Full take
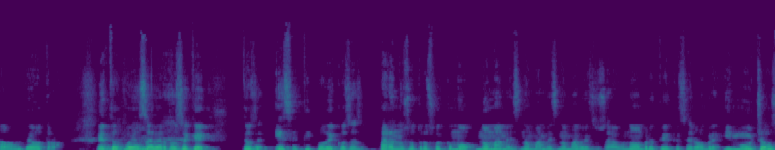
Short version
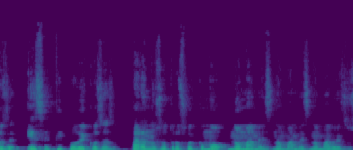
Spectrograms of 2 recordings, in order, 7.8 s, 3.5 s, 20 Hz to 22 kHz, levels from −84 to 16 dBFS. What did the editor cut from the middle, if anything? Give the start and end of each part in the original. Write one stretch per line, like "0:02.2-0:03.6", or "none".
none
